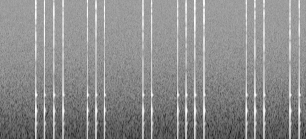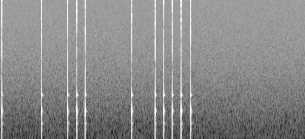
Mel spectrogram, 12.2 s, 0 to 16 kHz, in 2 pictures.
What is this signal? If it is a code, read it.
Tap code, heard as knocks on wood, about 6 knocks a second. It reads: SINCE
